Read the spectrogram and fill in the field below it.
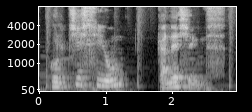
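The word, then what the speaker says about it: Culcitium canescens: Y su nombre científico, Culcitium conescens, pero pronunciado en latín vulgar, Culchisium canescens.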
